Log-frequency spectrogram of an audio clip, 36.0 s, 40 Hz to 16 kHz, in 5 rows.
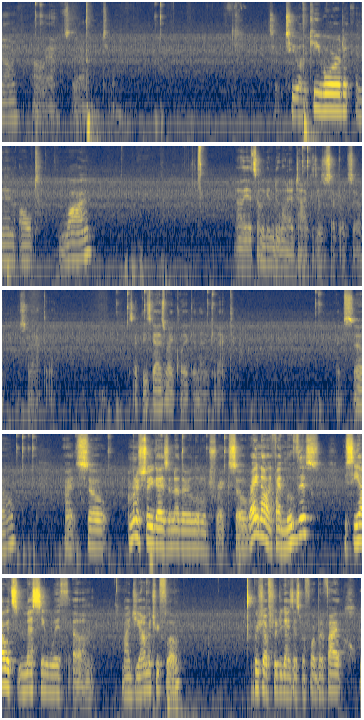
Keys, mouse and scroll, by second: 0.7 click, 1.7 2, 3.1 click, 6.0 2, 9.6 alt+y, 13.2 right click, 16.7 click, 17.2 right click, 18.5 click, 20.7 click, 21.9 click, 22.1 click, 23.1 click, 24.8 alt+click, 25.7 alt+click, 27.2-31.7 drag, 32.1 ctrl+z.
